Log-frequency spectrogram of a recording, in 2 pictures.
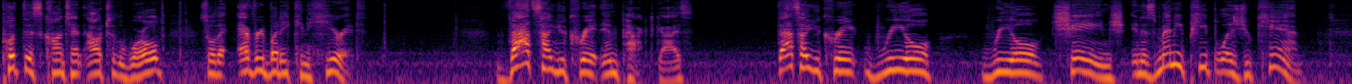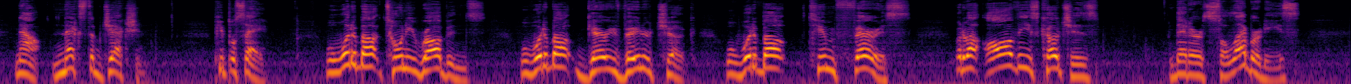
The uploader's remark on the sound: On today’s carcast.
